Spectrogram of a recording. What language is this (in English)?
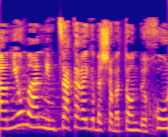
Hebrew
